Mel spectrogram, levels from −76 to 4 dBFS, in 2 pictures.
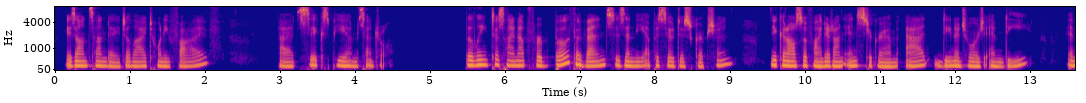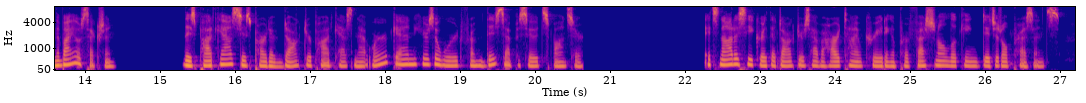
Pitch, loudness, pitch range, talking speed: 170 Hz, -24 LUFS, 155-185 Hz, 150 wpm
